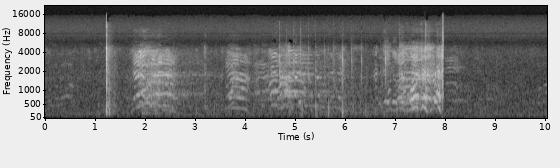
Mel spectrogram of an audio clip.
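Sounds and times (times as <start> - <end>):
baseball bat hitting ball: 1.2 - 2.0, 3.1 - 3.4, 4.7 - 6.9
players shouting: 1.7 - 8.4.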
